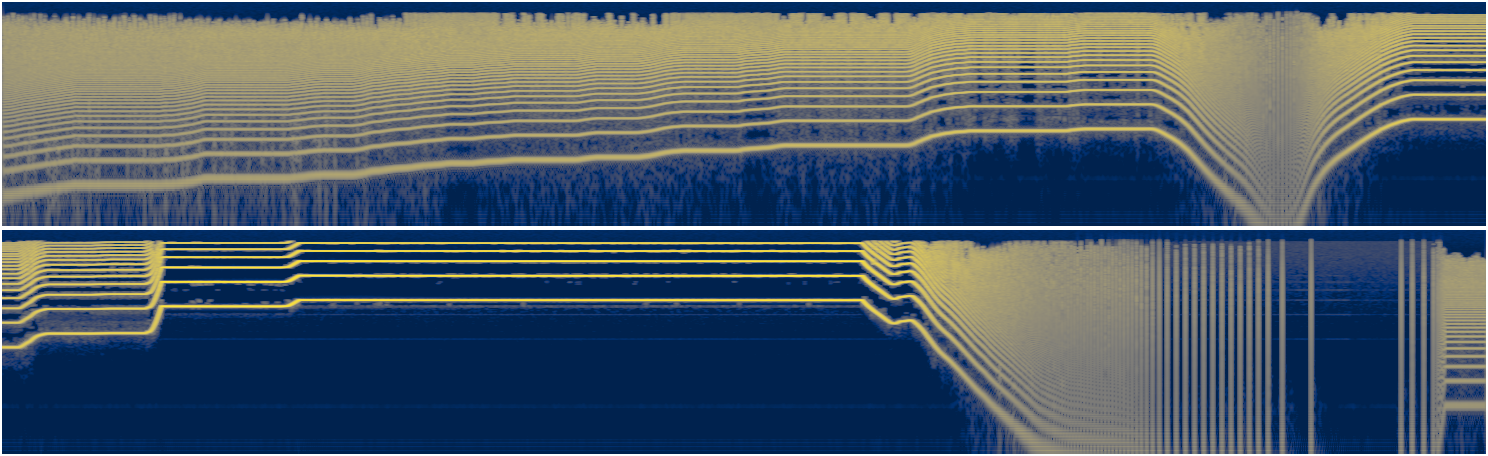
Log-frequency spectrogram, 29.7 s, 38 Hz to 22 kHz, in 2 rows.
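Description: Doepfer A-141-2 VCADSR envelope cycling fast enough to be heard as an oscillator: a buzzy synth tone whose pitch climbs in steps as the time knobs are turned. It dips sharply, climbs to a thin, very high held tone, then falls away into a rough crackling buzz that cuts out briefly near the end before a low buzz returns.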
